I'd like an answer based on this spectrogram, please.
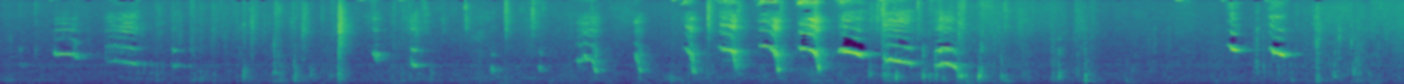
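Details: Whippet named Muffin, indoors, reacting to its own reflection in a mirror: a run of high, sliding whines and sharp yelps, often falling in pitch, coming in quick bursts that grow busier in the middle, then a final pair of whimpers.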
